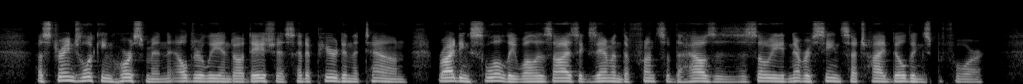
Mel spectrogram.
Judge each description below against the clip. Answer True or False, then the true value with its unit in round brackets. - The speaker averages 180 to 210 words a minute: True (195 wpm)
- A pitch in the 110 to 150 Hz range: True (140 Hz)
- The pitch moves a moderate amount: False (2.3 semitones)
